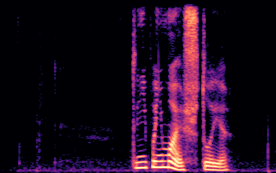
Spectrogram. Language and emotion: Russian, neutral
